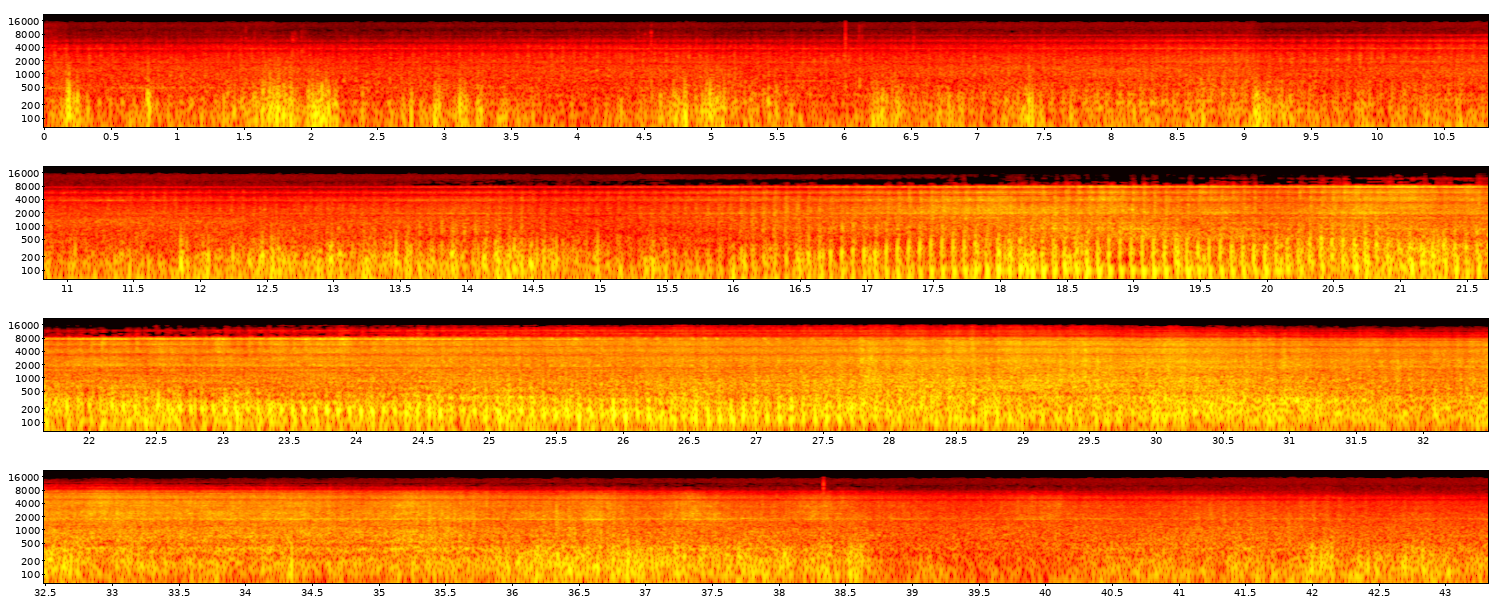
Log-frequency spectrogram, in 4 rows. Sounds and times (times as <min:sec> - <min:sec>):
Helicopter: 0:00.0 - 0:43.3.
